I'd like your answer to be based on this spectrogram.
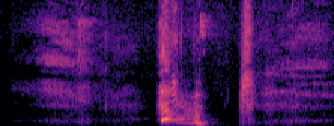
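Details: A person with a flower allergy has an allergic sneezing fit: a single sharp sneeze with a quick inhaled lead-in and a short burst.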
